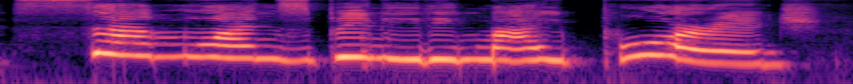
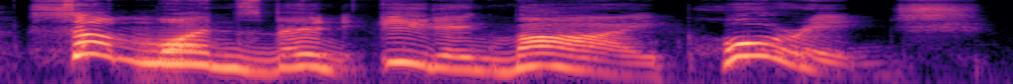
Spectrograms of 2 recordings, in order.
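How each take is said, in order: First: It is said in a wee, small voice. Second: It is said in a great, deep voice.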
